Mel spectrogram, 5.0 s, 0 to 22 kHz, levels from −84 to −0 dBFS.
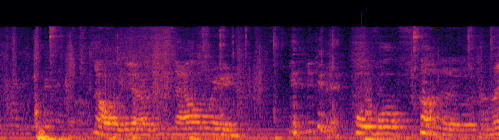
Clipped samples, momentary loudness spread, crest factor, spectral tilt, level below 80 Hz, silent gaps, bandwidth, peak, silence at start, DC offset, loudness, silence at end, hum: under 0.1%; 9 LU; 14 dB; -6 dB/octave; -28 dBFS; none; 10.5 kHz; -8 dBFS; 0 s; under 0.1%; -23 LUFS; 0 s; none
